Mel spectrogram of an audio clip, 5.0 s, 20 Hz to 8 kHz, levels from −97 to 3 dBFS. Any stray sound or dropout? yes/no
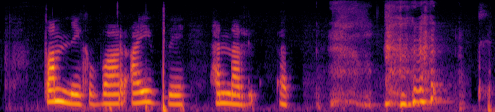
yes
